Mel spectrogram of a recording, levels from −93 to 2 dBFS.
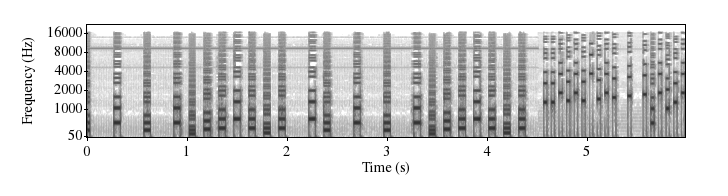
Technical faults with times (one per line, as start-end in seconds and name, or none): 4.51-5.99 section at the wrong speed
